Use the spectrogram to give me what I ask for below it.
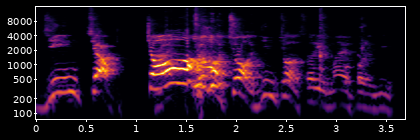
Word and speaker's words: Kyaw: How do you pronounce it? Cho. Cho. Okay, I always Yes. call it cow.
